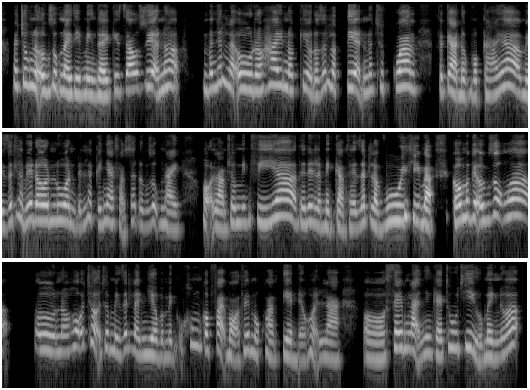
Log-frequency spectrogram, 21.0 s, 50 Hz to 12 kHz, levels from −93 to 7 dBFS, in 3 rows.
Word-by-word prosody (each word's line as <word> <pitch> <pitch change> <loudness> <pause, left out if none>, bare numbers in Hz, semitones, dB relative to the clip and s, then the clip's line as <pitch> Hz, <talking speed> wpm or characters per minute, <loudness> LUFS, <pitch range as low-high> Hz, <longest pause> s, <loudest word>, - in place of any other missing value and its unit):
Nói 315 - 0
chung 335 -2 0
là 280 - +6
ứng 250 -2 +5
dụng 270 -2 -2
này 230 -2 +5
thì 225 -1 +1
mình 220 -2 0
thấy 205 -1 +5
cái 255 0 -6
giao 275 +1 +5
diện 295 -1 +3
á, 300 +2 +1 0.4
và 275 - +2
nhất 355 +6 -3
là 295 -8 +1
ừ, 275 0 +3
nó 255 - +3
hay, 325 +3 +1
nó, 270 -4 0
kiểu, 275 -6 -1
nó 210 - -3
rất 290 - -4
là 285 -4 +1
tiện, 275 -5 +2
nó 260 - -3
trực 285 +2 -11
quan, 300 -1 +6 0.3
với 240 - -5
cả 250 -5 +6
được 210 +1 -3
một 200 - -4
cái 220 +4 -4
á, 310 -4 +4
mình 200 -4 -4
rất 255 +5 -3
là 295 - -4
biết 270 +3 +1
ơn 255 0 +4
luôn 255 -5 +1
đấy 195 - -10
là 295 +4 -7
cái 220 -1 -8
nhà 240 -3 -2
sản - - -10
xuất 255 -1 -11
ứng 205 -2 -12
dụng 230 -1 -5
này 180 -3 -4 0.3
họ 210 - 0
làm 190 -2 -1
cho 230 - -5
miễn 235 +1 -8
phí 245 -1 -5
á, 315 0 +6
thế 225 - -1
nên 245 -1 0
là 205 - -3
mình 200 -2 -5
cảm 195 -4 -1
thấy 185 0 -4
rất 235 +4 -3
là 205 - +4
vui 255 +8 +1
khi 265 -4 -3
mà 220 -3 +8 0.3
có 250 - +7
một 310 +4 +2
cái 275 - +5
ứng 255 +2 +2
dụng 300 -2 0
á, 325 +1 +6 0.6
ừ, 265 -2 -1
nó 245 0 -7
hỗ 290 +2 -2
trợ 325 +1 -2
cho 290 - -4
mình 240 -4 -6
rất 270 +4 -4
là 250 -4 -6
nhiều 220 -1 -3
và 195 - -11
mình 195 0 -11
cũng - - -20
không 325 -2 -10
có 265 -2 0
phải 270 -2 0
bỏ 205 - -3
thêm 260 -1 -7
một 210 - -7
khoản 190 - -7
tiền 200 -4 -5
để, 170 - -12
gọi 170 - -9
là, 185 -2 -6 0.3
ờ, - - -8 0.3
xem 290 -1 +2
lại 265 -6 0
những 235 +3 -6
cái 205 -3 -2
thu 290 -1 -4
chi 295 -3 -3
của 165 - -7
mình 195 -1 -4
nữa. 280 +11 0
255 Hz, 300 wpm, -25 LUFS, 215-285 Hz, 0.6 s, mà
